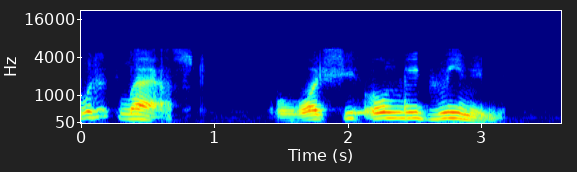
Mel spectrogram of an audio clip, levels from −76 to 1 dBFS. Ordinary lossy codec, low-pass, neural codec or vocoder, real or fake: Opus, 64 kbps; 5.4 kHz; codec, 16 kHz in and 24 kHz out, 0.6 kbps, FireRedTTS-2 codec; fake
